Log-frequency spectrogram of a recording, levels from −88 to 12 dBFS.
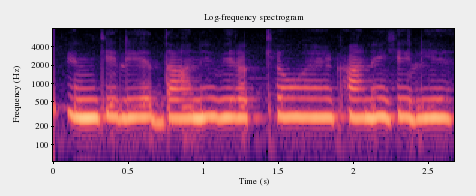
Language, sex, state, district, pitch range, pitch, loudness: Hindi, male, Delhi, New Delhi, 275-285 Hz, 280 Hz, -11 LUFS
